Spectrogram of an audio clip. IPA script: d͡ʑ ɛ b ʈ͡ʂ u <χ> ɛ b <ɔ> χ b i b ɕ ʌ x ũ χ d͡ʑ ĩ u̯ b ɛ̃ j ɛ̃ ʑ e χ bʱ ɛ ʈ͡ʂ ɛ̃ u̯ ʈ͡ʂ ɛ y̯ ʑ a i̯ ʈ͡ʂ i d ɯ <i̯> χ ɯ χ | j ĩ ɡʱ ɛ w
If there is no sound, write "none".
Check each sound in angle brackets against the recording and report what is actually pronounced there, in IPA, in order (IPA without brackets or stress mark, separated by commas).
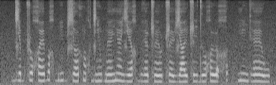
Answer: χ, ʌ, u̯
